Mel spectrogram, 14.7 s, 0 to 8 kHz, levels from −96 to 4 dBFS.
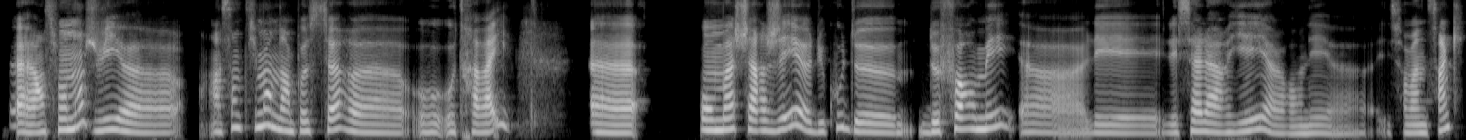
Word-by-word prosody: Heu, - - +6
en 180 +1 +5
ce 195 +5 -9
moment 250 +11 +3
je 215 - -2
vis, 230 +1 +1
heu, 210 - +4 0.8
un 190 - -2
sentiment 285 - 0
d'imposteur, 215 +1 +1
heu, 175 -4 -1
au 180 0 -5
au - - -3
travail, 185 - +2 0.8
heu, 175 -2 +5 0.7
on 230 -1 +4
m'a 235 +2 +5
chargé, 240 +4 +3
heu, - - -3
du 195 +1 -6
coup 285 +9 -6
de, 190 -7 0
hem, 175 +4 -9
de 190 +2 0
former, 255 +6 +1
heu, 185 -1 -5
les 165 -2 -5
les 175 0 -7
salariés. 195 +4 0
Alors, 165 -5 -4
on 155 +1 -5
est, 165 -1 -7
heu, - - -11 0.4
eh, 205 -4 -21
125, 175 - -1
195 Hz, 145 wpm, -24 LUFS, 175-235 Hz, 0.8 s, Heu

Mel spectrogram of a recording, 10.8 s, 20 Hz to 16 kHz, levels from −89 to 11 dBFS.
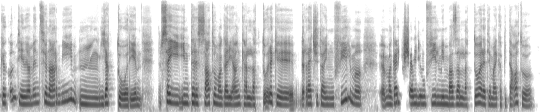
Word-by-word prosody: che 235 -1 +1
continui 290 - 0
a 205 - +2
menzionarmi, 245 +6 -1
uhm, 200 -3 -1
gli 200 +4 0
attori. 175 -6 +1 0.3
Sei 235 -4 +3
interessato 230 0 +1
magari 200 0 +2
anche 205 +1 -1
all'attore 190 +5 0
che 185 - +1
recita 210 +1 0
in 190 -1 -1
un 185 - -4
film, 260 - 0 0.3
ehm - - -2
magari 210 +5 +1
scegli 215 -1 +2
un 210 - 0
film 215 0 -2
in 205 0 +1
base 195 +1 +2
all'attore, 200 +3 0
ti 200 - -5
è - - -2
mai 185 -1 -2
capitato? 185 -2 -5
210 Hz, 160 wpm, -23 LUFS, 195-230 Hz, 0.3 s, Sei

